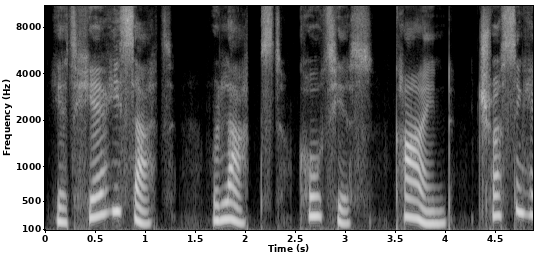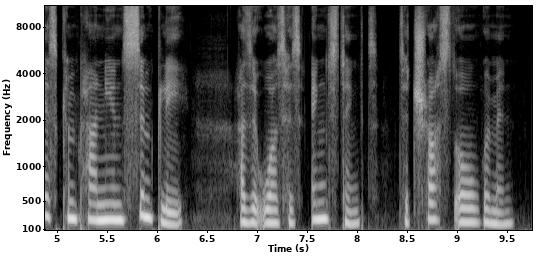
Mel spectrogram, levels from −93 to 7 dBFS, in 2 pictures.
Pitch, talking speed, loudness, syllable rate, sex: 225 Hz, 125 wpm, -17 LUFS, 3.8 syllables/s, female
